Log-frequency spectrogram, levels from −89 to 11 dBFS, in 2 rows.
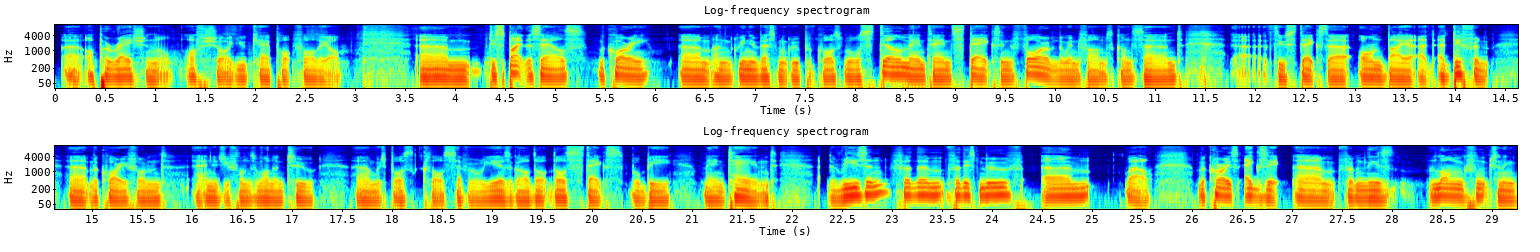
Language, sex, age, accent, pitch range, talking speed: English, male, 30-49, British, 85-100 Hz, 155 wpm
